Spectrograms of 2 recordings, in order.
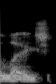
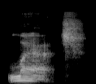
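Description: First: The syllable has a long 'ay' vowel. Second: The syllable has a short 'a' vowel. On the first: This is how people from elsewhere say it. "instead of lache" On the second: This is how people from central or southern Appalachia say it. "If you're from central or southern Appalachia, you tend to say like latch"

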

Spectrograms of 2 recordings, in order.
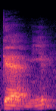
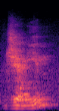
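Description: First: It begins with a hard G, Egyptian style. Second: It begins with a J sound, as in Standard Arabic.

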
